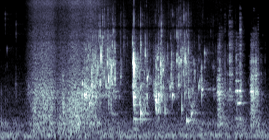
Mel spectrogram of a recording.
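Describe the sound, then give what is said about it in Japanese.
Soft water sloshing and dripping as a right foot is lifted out of hot bath water during foot care. A quiet swishing swell gives way to scattered drips and small splashes. “右足だけお湯から出していただけますか？”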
